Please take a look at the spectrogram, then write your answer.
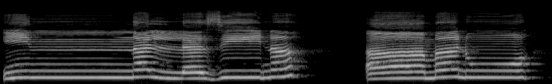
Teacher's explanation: حمزہ کے پر کھڑی حرکات ہے، تو ہم یہاں 2 یا 3 عدد کے برابر کھینچیں گے۔ اور آگے دیکھیں آمنو، یہاں پہ واو مدہ ہو رہا ہے، واو ساکن ہے، واو ساکن سے پہلے پیش ہے، تو ہم یہاں 2 یا 3 عدد کے برابر کھینچ کے پڑھیں گے۔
